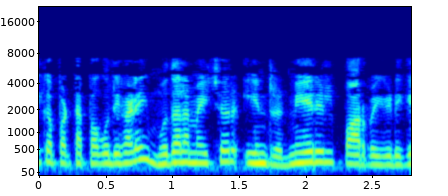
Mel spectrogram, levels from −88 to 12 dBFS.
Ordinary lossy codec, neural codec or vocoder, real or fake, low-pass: MP3, 32 kbps; none; real; 7.2 kHz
